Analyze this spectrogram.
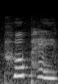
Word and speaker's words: poupée: Hi everyone, it's another edition of Poupée Theater, where the puppets, or poupée in the French pronunciation, help us learn more about Abraham-Hicks and law of attraction.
